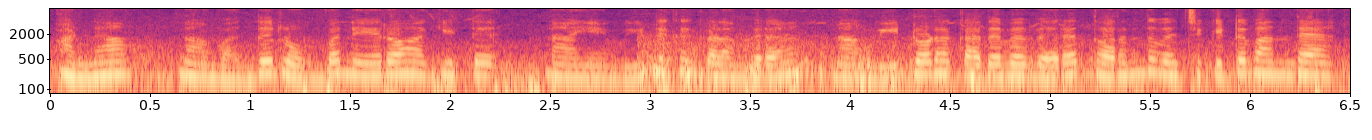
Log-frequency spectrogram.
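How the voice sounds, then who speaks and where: A woman voicing a sly, greedy younger-brother eagle in a cartoon story, exclaiming and gloating in drawn-out phrases. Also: medium pitch, fairly even intonation, close to an everyday voice. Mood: dutiful. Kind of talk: Tamil cartoon story voice acting. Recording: noisy track with outdoor ambience.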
